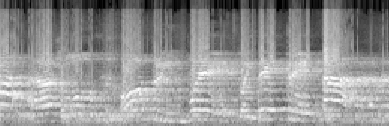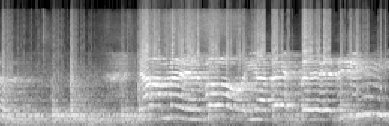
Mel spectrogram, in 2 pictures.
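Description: Music with singing: sung voices hold and bend notes without a break.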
